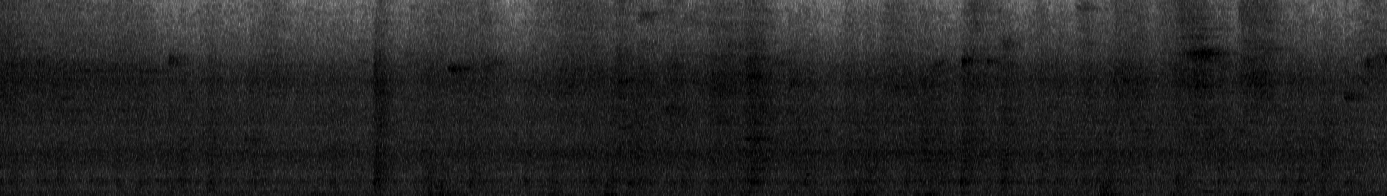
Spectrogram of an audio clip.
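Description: Suburban electric train (elektrichka) running, heard from inside the carriage: a steady rumble of wheels on the track with irregular clacks as the wheels cross rail joints, and one sharp click about four seconds in.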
